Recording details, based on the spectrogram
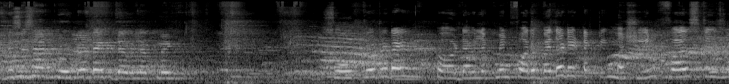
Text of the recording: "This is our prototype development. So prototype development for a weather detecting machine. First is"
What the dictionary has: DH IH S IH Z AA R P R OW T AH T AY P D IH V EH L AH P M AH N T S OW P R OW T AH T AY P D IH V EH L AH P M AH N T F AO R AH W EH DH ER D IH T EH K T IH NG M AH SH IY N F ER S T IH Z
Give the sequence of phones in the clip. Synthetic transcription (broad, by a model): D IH S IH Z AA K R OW T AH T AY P D IH V EH L AH P M AH N T S OW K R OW T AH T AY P D IH V EH L AH P M AH N T F AO R AH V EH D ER D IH T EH K T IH NG M AH SH IY N F ER S T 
